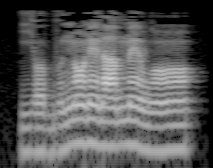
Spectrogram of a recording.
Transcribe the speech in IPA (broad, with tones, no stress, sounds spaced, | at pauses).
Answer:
j o˨ b u˨˦ n ɔ̃˦ ɾ ɛ̃˧ ɾ a˦ m ɛ̃˦˨ w ɔ̃˧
